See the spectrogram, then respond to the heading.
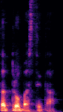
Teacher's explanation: तो अ और उ को मिलकर क्या हो जाता है, ओ हो जाता है।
